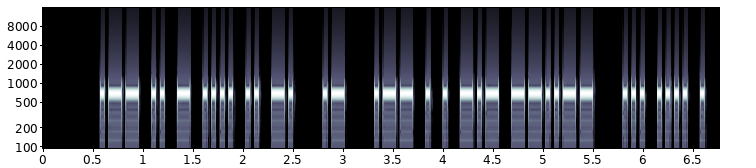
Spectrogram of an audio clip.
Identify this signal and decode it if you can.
Morse code, heard as a keyed tone, about 28 wpm, 700 Hz. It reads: WITHIN A WEEK, SHE
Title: Sentences from Top 1000 Words - Review Part 4 - 28wpm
